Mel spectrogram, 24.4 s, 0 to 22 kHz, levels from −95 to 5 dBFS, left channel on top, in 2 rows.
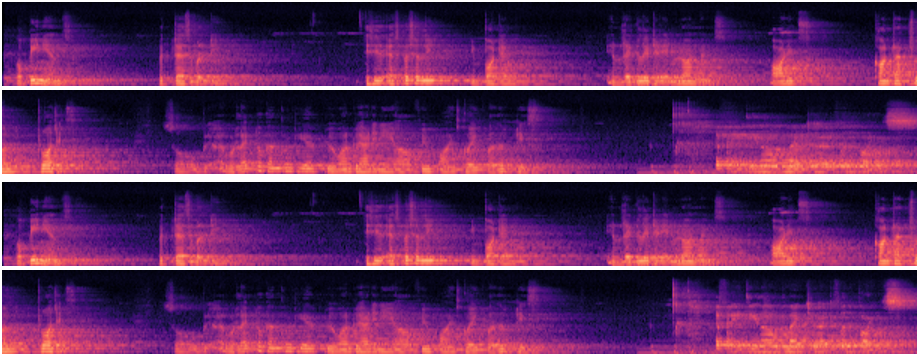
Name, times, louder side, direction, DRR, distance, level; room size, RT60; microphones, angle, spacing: voice 1, 0.2-0.8 2.1-3.0 4.8-5.9 6.2-6.9 8.1-9.6 10.2-10.8 11.6-13.0 14.4-19.4 21.3-21.4, equal, 5° left, 3 dB, 1.3 m, -22 dB
voice 2, 21.2-24.2, equal, 75° right, -2 dB, 4.1 m, -24 dB
27.0 x 22.5 x 8.5 m, 2.7 s
head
